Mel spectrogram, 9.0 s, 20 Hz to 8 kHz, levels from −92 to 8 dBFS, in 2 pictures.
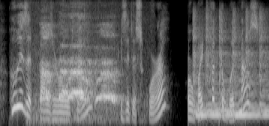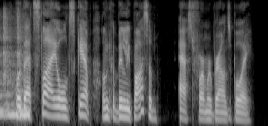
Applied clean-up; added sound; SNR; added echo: none; Electric guitar + Chicken, rooster; -3 dB; none.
